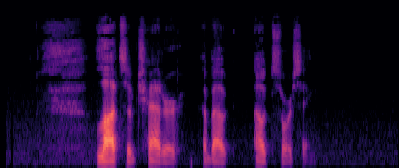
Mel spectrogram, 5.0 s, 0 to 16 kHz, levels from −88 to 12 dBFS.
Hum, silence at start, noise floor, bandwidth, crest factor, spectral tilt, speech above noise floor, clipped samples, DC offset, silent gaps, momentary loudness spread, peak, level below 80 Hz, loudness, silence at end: none; 1.2 s; -73 dBFS; 11 kHz; 26 dB; -5.5 dB/octave; 49 dB; under 0.1%; under 0.1%; none; 27 LU; -2 dBFS; -62 dBFS; -24 LUFS; 1.25 s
